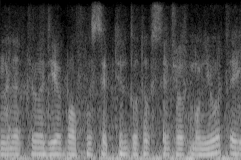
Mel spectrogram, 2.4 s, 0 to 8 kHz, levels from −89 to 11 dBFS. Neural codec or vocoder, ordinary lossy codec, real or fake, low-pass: codec, 16 kHz, 1.1 kbps, Voila-Tokenizer; Opus, 16 kbps; fake; 7.2 kHz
